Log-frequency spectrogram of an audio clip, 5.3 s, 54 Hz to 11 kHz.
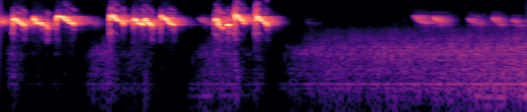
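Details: Caged oriental white-eye, open singing on 11 September 2022 while slightly off form: three quick clusters of bright, high, warbling twitters, then quiet except for distant soft chirps and low background noise.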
